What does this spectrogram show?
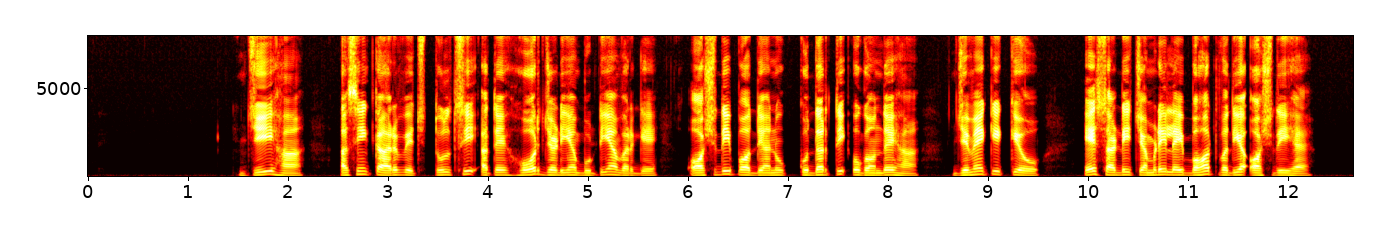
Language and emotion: Punjabi, neutral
